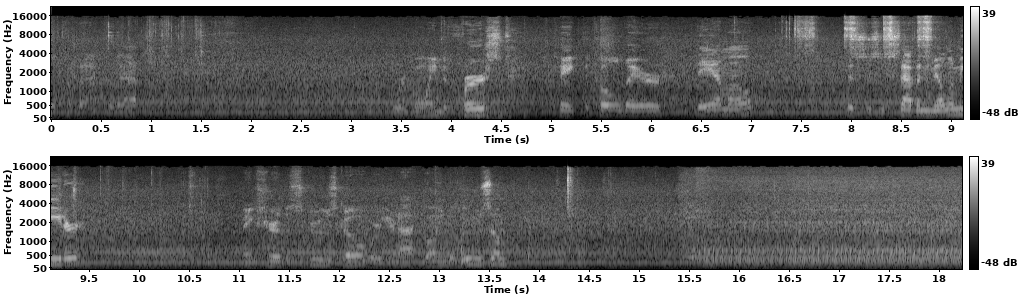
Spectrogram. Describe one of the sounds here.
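Metal tools clink against an engine.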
